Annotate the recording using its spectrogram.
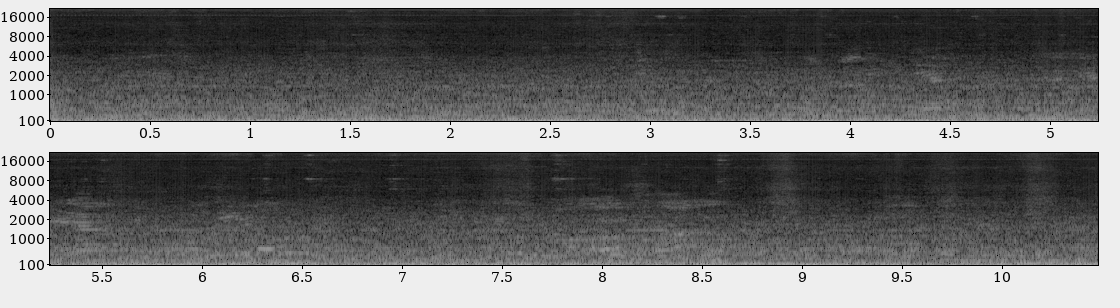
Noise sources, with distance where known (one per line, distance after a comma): unidentified human voice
